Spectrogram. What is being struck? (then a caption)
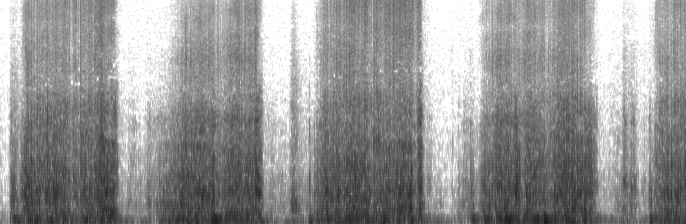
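Foam microphone windscreen. Long fingernails scratch a small, rounded black foam windscreen on a microphone, first with one hand and then with both hands. The result is several long bursts of rough, dense scratching with a heavy low rumble, separated by brief quieter pauses.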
